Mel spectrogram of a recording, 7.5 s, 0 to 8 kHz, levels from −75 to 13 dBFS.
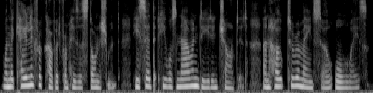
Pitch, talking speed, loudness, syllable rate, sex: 210 Hz, 170 wpm, -17 LUFS, 5.0 syllables/s, female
